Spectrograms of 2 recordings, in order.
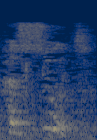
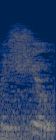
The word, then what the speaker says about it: pursuit: And pursuit. Pursuit. Don't say pursue, okay? Pursuit.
